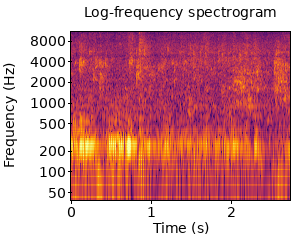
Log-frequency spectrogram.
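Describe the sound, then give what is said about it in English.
Running tap water while hands are washed during cooking, a steady, quiet splashing hiss that continues unbroken from start to end. “That's all of this done, making sure that you're getting your hands washed straight away.”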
